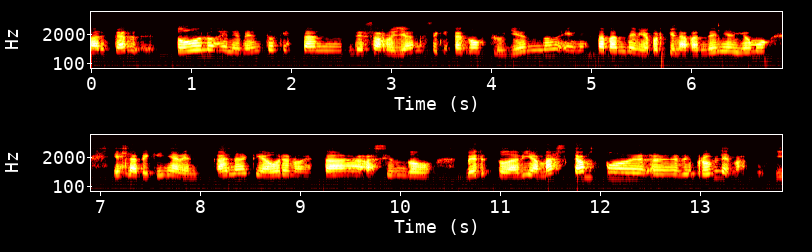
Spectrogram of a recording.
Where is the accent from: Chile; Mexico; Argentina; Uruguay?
Chile; Iquique, Tarapacá; aparte que yo soy de Iquique, ya llevo bastantes meses sin visitar a mi familia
